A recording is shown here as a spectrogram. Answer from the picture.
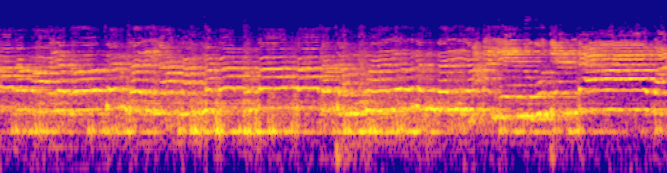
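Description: A woman singing a song in Telugu into a microphone, amplified, in long held notes that waver and slide in pitch without a break.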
